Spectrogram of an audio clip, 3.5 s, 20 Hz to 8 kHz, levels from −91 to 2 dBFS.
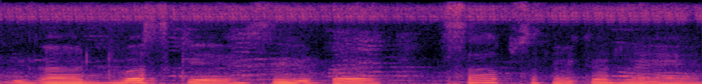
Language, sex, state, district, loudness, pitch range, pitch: Hindi, male, Bihar, Madhepura, -33 LUFS, 145-170 Hz, 155 Hz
